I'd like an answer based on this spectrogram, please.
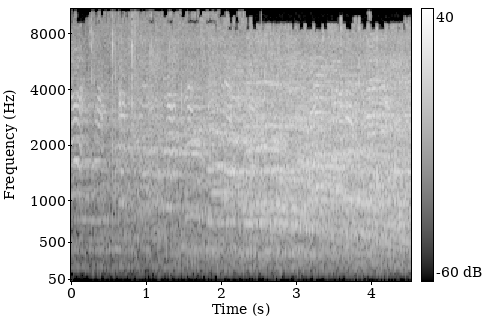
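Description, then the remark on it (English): A crowd of protesters yells in a dense, continuous wash of overlapping voices that grows steadily louder over several seconds, with no single voice standing out. “Protesters yelling in the background.”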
